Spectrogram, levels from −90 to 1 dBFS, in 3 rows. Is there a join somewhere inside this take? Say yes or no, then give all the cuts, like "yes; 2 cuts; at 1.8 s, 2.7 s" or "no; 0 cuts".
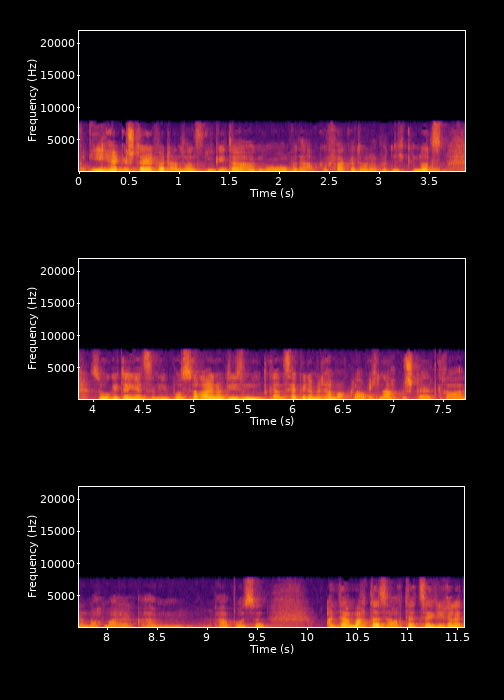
no; 0 cuts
